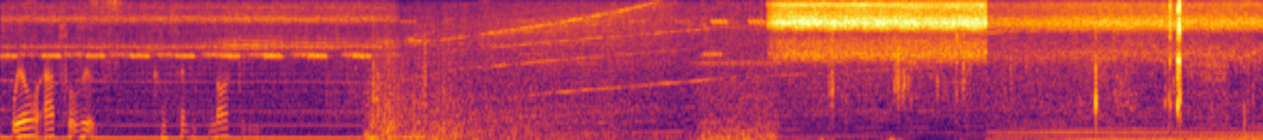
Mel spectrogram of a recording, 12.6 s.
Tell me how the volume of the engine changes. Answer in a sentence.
The volume of the engine goes down.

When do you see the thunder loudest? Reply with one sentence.
The loudest moment of the thunder is at 4 seconds.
